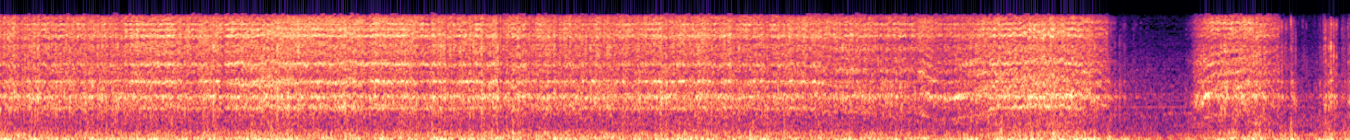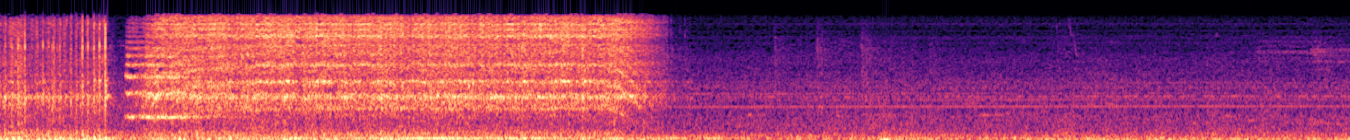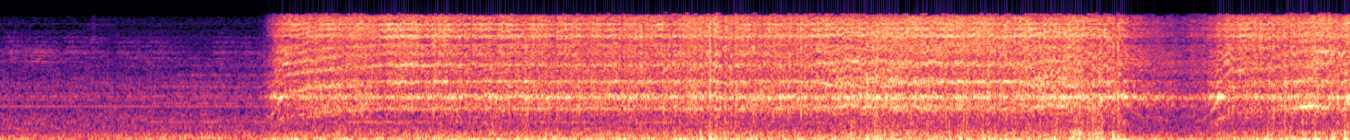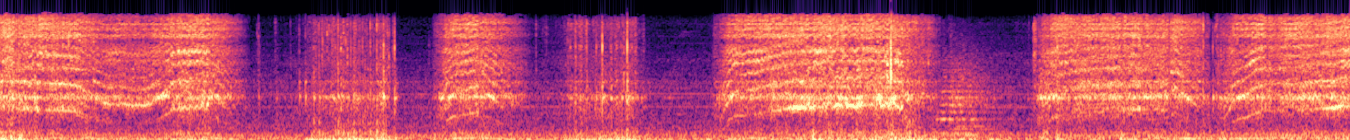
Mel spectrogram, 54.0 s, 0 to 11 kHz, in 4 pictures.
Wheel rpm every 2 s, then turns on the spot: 200, 200, 200, 200, 170, 110, 40, 90, 190, 170, 10, 0, 0, 0, 10, 180, 200, 200, 200, 130, 180, 70, 40, 30, 140, 70, 130.
10-14 42-44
